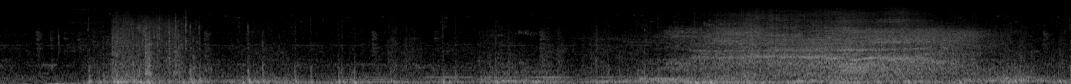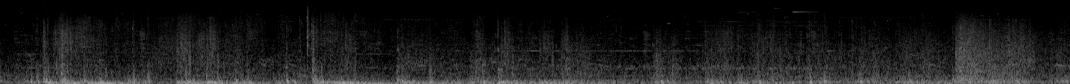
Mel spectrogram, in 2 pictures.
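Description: A horse's hooves gallop over dirt.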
